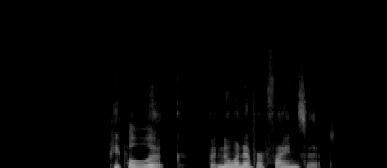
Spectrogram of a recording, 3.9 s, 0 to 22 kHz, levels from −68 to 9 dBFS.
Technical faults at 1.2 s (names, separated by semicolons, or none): none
